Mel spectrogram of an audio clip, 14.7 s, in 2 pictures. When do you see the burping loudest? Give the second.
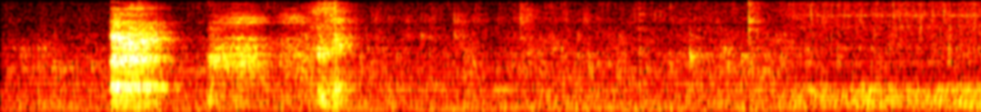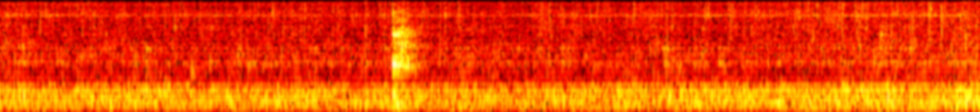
1 s.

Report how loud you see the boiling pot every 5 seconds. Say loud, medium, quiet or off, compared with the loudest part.
medium, loud, loud.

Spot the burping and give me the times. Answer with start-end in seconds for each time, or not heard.
0.8-2.6, 10.2-11.4.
